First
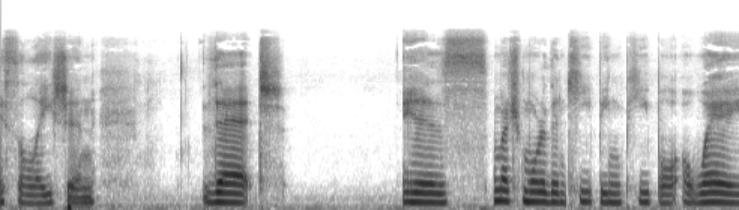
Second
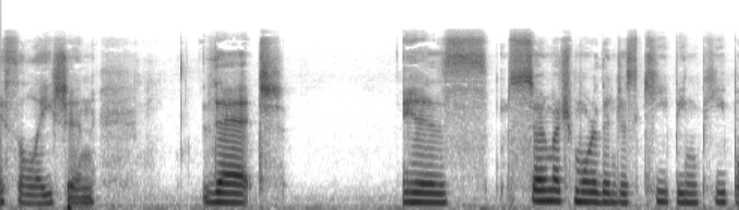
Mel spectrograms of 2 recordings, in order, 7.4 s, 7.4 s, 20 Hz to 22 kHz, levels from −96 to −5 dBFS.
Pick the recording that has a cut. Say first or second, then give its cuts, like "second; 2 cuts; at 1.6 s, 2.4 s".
first; 2 cuts; at 4.9 s, 5.6 s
